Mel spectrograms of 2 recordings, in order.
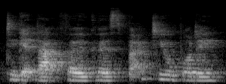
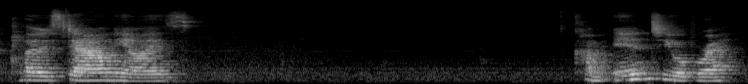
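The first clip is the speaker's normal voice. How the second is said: guided meditation. Acted. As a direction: ease them gently into the breath. Leads a body scan meditation.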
